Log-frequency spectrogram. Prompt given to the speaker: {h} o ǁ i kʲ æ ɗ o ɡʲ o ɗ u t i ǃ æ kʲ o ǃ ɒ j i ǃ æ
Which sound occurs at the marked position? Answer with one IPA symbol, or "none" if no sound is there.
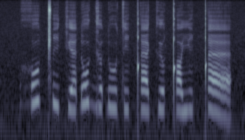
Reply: h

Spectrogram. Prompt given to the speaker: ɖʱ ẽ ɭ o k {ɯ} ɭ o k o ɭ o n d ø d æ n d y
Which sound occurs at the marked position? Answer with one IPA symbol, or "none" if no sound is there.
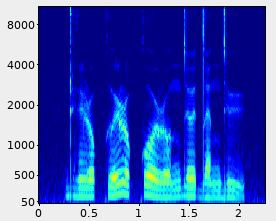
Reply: ɯ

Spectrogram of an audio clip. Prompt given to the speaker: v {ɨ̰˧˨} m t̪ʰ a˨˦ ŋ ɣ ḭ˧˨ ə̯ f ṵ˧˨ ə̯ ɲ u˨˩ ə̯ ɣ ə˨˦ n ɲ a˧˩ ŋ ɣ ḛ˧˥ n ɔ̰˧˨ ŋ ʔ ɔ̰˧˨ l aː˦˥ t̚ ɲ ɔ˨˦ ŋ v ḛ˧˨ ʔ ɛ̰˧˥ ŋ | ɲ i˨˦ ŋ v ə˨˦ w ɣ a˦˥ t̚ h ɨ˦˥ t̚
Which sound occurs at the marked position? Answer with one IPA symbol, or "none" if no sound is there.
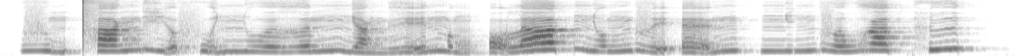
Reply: ɨ̰˧˨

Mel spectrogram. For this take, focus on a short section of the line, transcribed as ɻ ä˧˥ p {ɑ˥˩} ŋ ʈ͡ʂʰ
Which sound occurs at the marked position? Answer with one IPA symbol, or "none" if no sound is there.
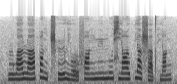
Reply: ɑ˥˩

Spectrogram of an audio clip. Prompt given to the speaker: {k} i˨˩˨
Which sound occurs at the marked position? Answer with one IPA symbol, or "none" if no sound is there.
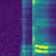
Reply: t̪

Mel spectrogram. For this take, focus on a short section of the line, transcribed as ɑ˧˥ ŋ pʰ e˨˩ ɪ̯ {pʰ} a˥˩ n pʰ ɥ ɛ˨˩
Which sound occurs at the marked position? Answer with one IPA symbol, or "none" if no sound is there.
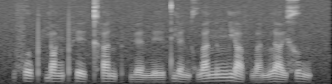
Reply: kʰ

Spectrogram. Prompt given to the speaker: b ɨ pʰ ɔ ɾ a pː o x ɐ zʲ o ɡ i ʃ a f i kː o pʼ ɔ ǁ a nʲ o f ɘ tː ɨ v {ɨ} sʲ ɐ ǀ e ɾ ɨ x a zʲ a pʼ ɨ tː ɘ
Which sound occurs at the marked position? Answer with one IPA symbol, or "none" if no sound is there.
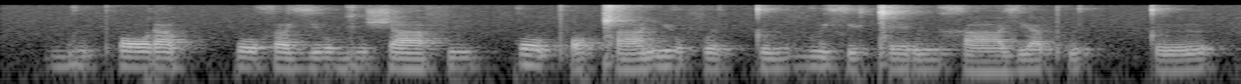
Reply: ɨ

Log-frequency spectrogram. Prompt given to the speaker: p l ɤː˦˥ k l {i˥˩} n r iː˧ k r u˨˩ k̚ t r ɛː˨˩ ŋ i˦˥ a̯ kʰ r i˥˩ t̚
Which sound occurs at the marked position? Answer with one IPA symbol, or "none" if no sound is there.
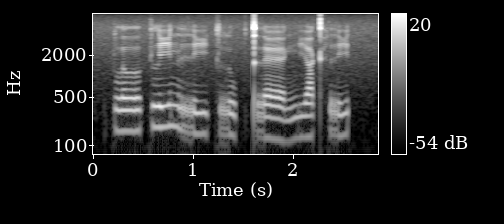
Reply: i˥˩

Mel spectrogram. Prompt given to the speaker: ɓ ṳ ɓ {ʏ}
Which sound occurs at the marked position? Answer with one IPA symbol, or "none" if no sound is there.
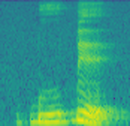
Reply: ɪ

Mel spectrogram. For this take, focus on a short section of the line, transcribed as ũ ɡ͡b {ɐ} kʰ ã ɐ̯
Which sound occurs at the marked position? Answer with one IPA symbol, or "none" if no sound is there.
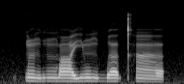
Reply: ɐ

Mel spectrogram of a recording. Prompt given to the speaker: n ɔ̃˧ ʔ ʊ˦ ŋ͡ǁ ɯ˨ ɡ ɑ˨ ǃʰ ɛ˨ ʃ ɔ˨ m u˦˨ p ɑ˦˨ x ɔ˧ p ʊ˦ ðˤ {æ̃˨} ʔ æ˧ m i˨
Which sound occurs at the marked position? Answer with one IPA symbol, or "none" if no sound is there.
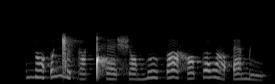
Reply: æ̃˨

